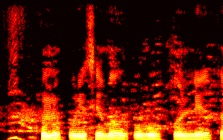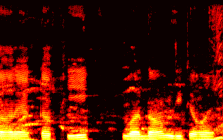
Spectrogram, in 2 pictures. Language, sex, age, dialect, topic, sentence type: Bengali, male, <18, Standard Colloquial, banking, statement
